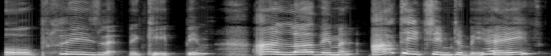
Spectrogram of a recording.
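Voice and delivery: put-on high, begging boy's voice; begging child. Boy begs his parents to keep Pogo. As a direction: plead to keep him, eager. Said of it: "Sammy begged to keep him".

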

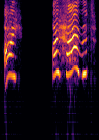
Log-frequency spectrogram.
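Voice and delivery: put-on high, halting little boy; fearful child. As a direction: answer scared and unsure. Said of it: "the child's fearful voice".

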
